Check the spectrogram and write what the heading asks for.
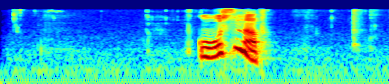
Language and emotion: Russian, positive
